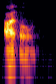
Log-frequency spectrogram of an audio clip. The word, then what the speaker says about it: aion: The word age is the word ion, A-I-O-N, pronounced ion.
